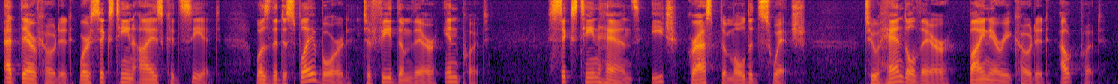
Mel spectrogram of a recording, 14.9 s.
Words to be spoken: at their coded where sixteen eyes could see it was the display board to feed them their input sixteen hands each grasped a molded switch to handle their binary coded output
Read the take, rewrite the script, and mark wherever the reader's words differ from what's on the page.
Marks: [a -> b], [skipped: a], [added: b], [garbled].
at their coded where sixteen eyes could see it was the display board to feed them their input sixteen hands each grasped a molded switch to handle their binary coded output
